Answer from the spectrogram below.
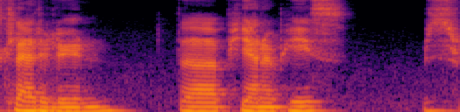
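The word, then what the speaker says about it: Clair de Lune: I hope that wasn't completely I mean, Cla de Laloon, that's also like a No, it's Cla Deoon, the piano piece, which is really nice.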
